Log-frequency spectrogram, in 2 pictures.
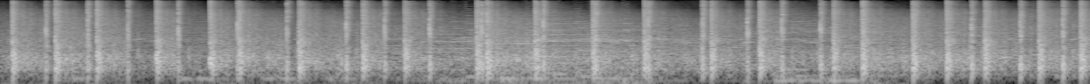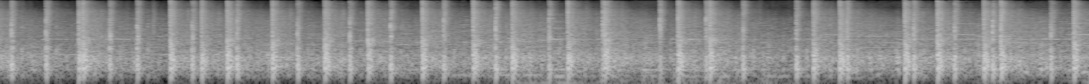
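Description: Fireworks display going off: a fast, unbroken run of sharp bangs and crackles, several reports a second.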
